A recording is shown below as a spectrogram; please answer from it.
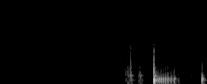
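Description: Close-up noise on the lectern microphone: two short knocks about a second and a quarter in, then a louder, low thump-like rumble lasting about a quarter of a second.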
